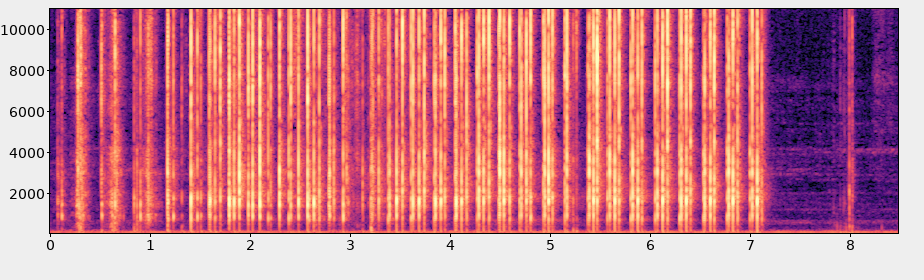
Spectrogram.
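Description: Long nails rapidly tap and scratch the flat printed face of a small, closed, pink illustrated cardboard box held on fabric, making a dense run of crisp, dry clicks and brief scrapes. The tapping stops after about seven seconds, leaving a faint steady low hum.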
